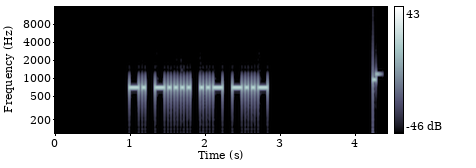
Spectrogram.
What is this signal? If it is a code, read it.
Morse code, heard as a keyed tone, about 28 wpm, 700 Hz. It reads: N6UX
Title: USA Call Signs - 4 Characters - 3x Character Spacing - 28wpm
